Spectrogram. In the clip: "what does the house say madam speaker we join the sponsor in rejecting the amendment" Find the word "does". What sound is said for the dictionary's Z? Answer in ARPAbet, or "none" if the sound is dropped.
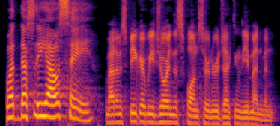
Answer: S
